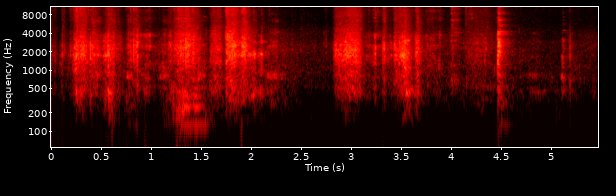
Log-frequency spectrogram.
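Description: Cardboard takeaway boxes rustling and scraping as pizza slices are pulled out by hand, with a fork clicking against a plate; an uneven run of short scrapes and clicks that thins out near the end.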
